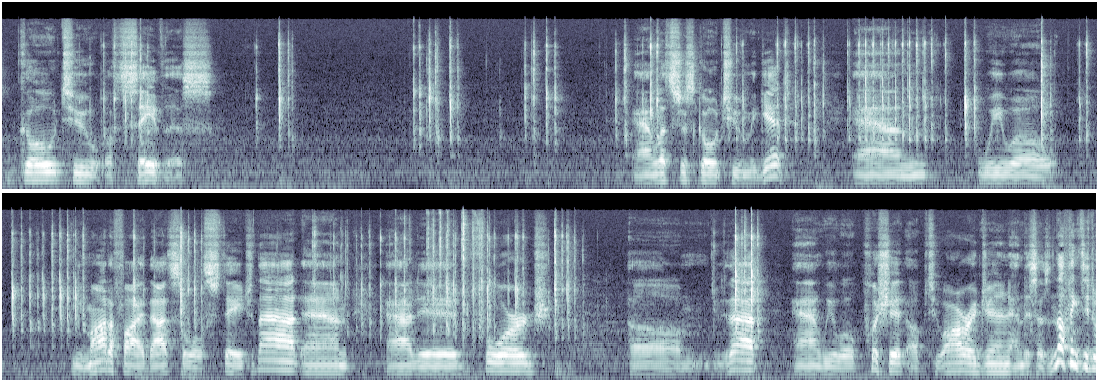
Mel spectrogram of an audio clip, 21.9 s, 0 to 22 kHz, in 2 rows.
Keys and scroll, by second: 1.0 ctrl+g, 1.2 x, 1.4 ctrl+s, 2.5 ctrl+g, 2.8 ctrl+x, 4.1 o, 4.2 ctrl+x, 4.5 1, 5.2 ctrl+x, 5.4 ctrl+s, 6.1 ctrl+x, 6.5 g, 7.3 Down, 7.4 Down, 7.8 Down, 8.0 Down, 8.1 Tab, 8.6 Down, 8.8 Down, 8.9 Down, 9.6 Up, 10.4 Tab, 10.8 Down, 11.1 Up, 11.2 Tab, 11.4 Up, 11.5 Up, 11.7 Up, 12.0-18.9 typing.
